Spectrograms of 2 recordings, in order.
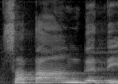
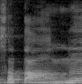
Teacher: സതാം അം എന്നുള്ളത് ഉച്ചരിക്കാതെ സതാംഗതി എന്ന് ഉച്ചരിക്കുക കേട്ടോ സതാങ്ങ് ഉച്ചരിക്കുക അനുസ്വാരം അനുസ്വാരത്തിന് പകരം അനുനാസികം ഉച്ചരിക്കുക കവർഗ്ഗത്തിൽ അനുനാസികം വരും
